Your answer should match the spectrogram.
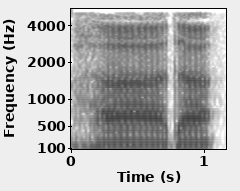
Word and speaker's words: هذا: وفي القرآن هذا، كلمة هذا أصلها في النطق هذا، لما رب هذا البيت هذا البيت، فوضعت الألف اختصارا لهذا المد، لكنها تنطق هذا.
